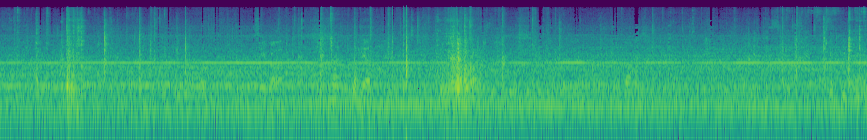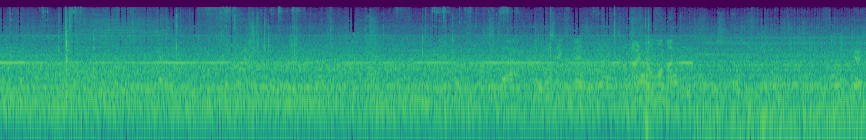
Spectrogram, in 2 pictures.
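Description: Indistinct voices of people talking in the background, under a steady thin whine that stops near the end.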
